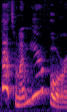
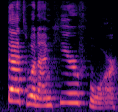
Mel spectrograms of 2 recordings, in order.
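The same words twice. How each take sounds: First: It is said in a bright, bubbly girlish voice. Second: It is said in a gentle, calm male voice. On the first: "in the fun little default girl voice" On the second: "this voice"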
